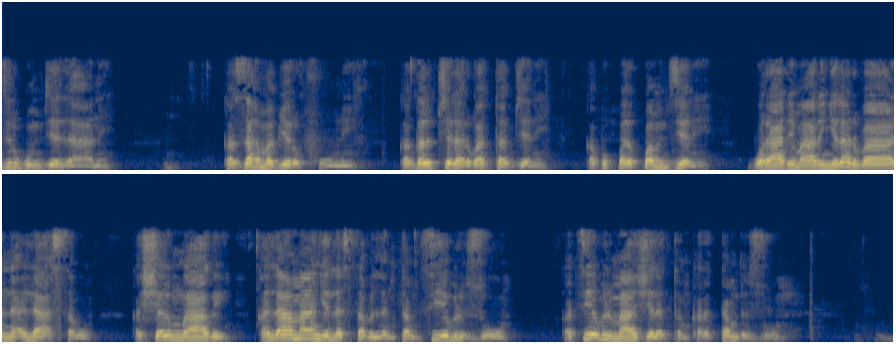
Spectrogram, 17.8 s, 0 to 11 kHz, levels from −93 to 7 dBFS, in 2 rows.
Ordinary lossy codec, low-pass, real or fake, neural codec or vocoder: MP3, 64 kbps; 7.2 kHz; real; none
